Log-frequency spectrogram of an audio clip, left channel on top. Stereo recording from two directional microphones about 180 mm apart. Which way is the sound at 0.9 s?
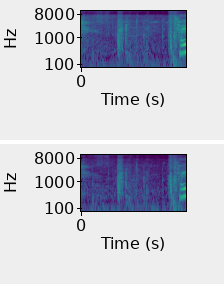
5° left (ahead or behind).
